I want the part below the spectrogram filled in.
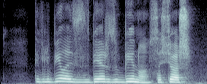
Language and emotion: Russian, neutral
